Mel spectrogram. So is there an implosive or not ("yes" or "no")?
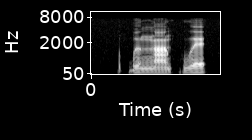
yes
